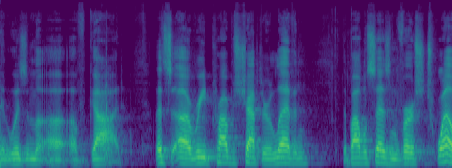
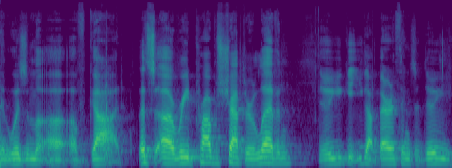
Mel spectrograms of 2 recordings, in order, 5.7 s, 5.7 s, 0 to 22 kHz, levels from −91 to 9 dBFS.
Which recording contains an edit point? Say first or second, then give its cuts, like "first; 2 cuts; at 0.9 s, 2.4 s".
second; 2 cuts; at 1.6 s, 4.0 s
